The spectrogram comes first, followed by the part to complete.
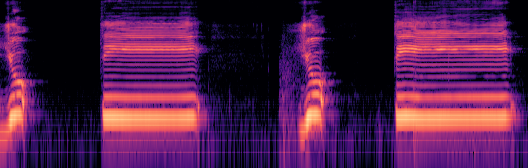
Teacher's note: تو ہم نے کیا کرنا ہے کہ ہم نے یا کو حمزہ کے ساتھ ملانا ہے، واؤ کے ساتھ نہیں ملانا ہے، ٹھیک ہے؟ جب ہم یا کو حمزہ کے ساتھ ملائیں گے تو وہ نرمی والا نہیں ہوگا، نہ ہی کھینچنے والا ہوگا، بلکہ وہ جھٹکا لگانے والا ہوگا۔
